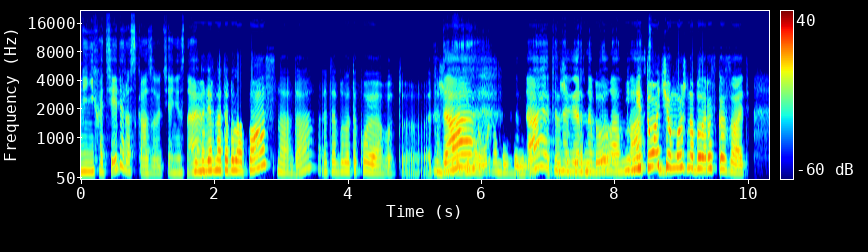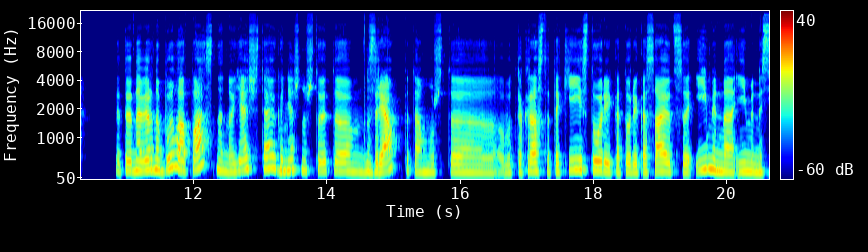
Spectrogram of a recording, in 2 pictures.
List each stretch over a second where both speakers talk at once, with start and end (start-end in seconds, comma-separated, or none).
6.7-8.9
